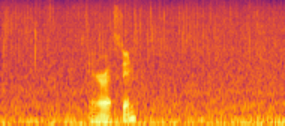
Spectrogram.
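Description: Rain falls in a video game as a continuous hiss of drops on surfaces, steady and moderately loud, while someone briefly speaks over it.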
